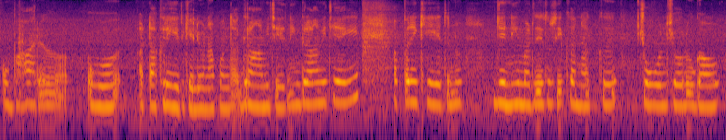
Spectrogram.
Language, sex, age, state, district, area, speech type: Dogri, female, 18-30, Jammu and Kashmir, Jammu, urban, spontaneous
